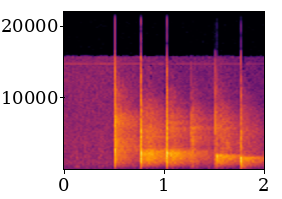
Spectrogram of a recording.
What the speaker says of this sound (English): Round of applause, chat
